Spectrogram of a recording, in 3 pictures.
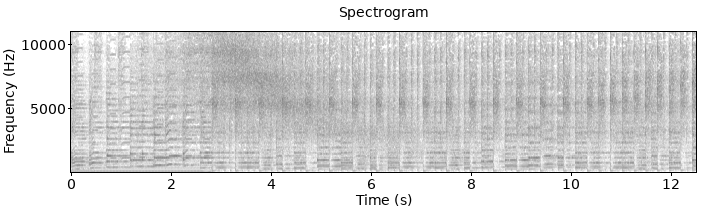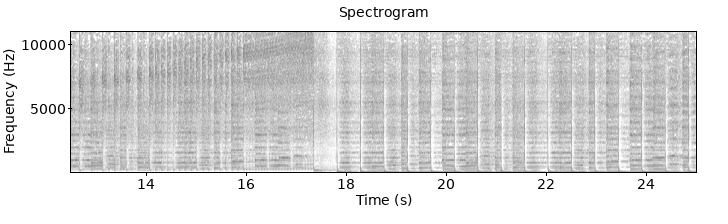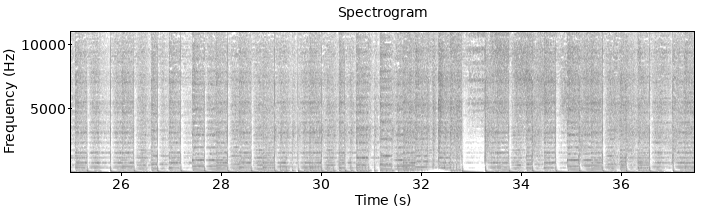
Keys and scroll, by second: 1.4 a, 3.4 -, 3.5 -, 5.1 a, 6.2-7.9 typing, 9.1 a, 15.6-18.3 typing, 21.1 -, 22.8 -, 23.8 n, 27.2-29.7 typing, 32.8 -, 34.5 -, 35.9-36.6 typing.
